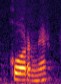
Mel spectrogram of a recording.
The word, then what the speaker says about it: córner: Y como lo mencionamos, ya que está adaptada a nuestra ortografía española, corner, como es una palabra llana, debe de tildarse en la O, en la primera sílaba, bueno, en la penúltima sílaba.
